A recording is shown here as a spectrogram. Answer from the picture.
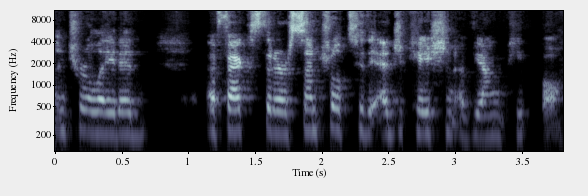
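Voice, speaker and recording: Talking at a fairly quick pace, a woman with an American accent sounds somewhat breathy at a fairly high pitch. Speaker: museum educator. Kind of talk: webinar presentation. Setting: online webinar. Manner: hesitant, many fillers.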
